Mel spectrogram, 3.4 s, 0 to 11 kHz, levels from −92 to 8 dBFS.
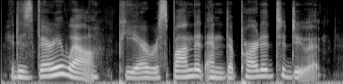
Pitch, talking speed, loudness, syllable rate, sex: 200 Hz, 190 wpm, -17 LUFS, 5.8 syllables/s, female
